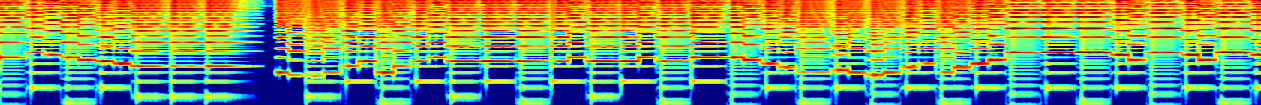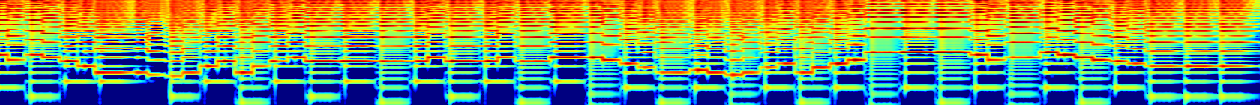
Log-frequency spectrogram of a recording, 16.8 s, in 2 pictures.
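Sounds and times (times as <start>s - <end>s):
clarinet polka: 0.0s - 16.8s.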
